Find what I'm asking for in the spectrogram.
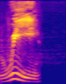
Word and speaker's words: oui: By the way, I made a mistake last time in saying that the French word I-O-U, it should be O-U-I. I mistakenly announced that. It's O-U-I. The French word we is O-U-I with the I at the end. And that's pronounced, the O and U are pronounced like a W, but it's three vowels, O-U-I.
